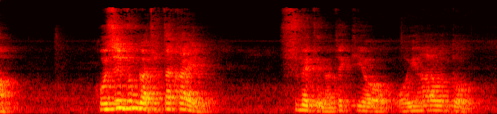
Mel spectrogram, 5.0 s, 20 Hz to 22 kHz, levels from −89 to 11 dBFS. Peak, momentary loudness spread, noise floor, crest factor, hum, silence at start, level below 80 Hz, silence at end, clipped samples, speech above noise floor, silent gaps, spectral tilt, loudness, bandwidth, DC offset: -10 dBFS; 12 LU; -55 dBFS; 18 dB; none; 0 s; -66 dBFS; 0.15 s; under 0.1%; 29 dB; none; -5.5 dB/octave; -26 LUFS; 16.5 kHz; under 0.1%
